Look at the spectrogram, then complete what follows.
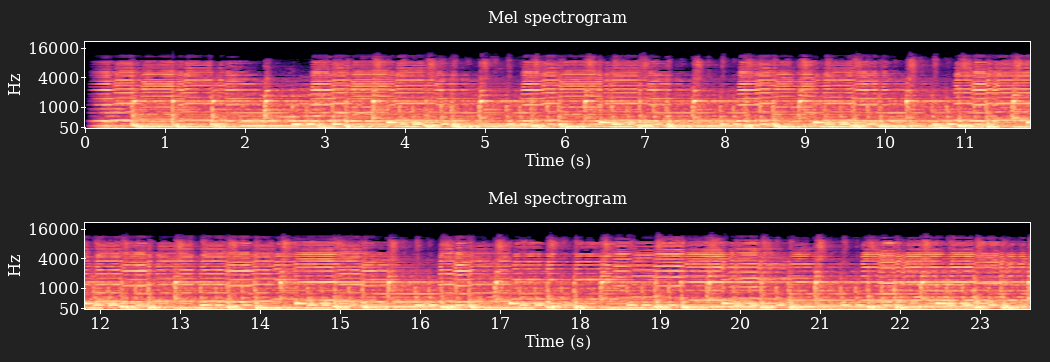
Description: Pianica Instrumental Ringtone

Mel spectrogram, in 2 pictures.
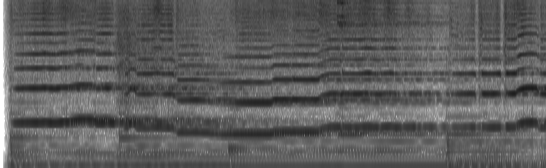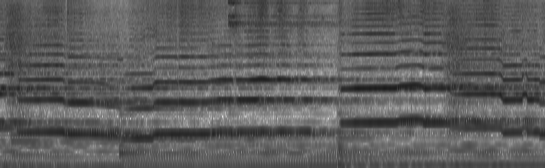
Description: Flute Instrumental Ringtone

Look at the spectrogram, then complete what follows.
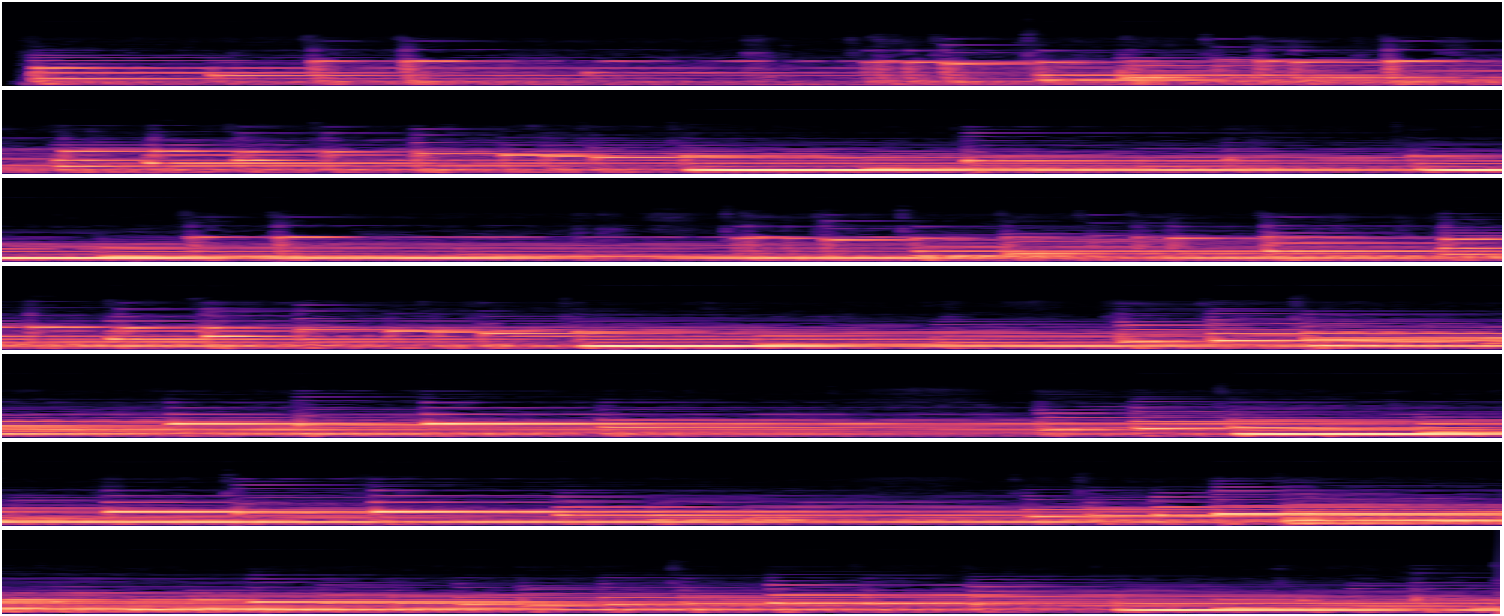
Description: Piano Music Ringtone

